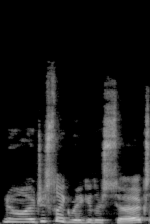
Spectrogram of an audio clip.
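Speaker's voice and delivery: soft, hushed impression; imitated mumbling. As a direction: imitate his quiet insistence. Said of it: "that's how he was talking".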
